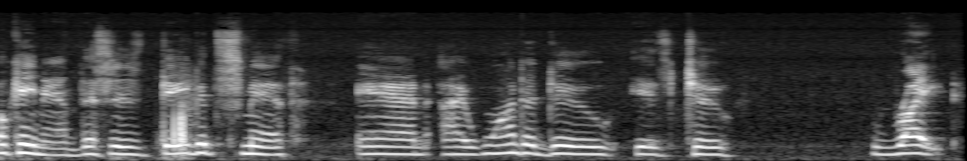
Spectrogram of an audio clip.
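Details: Adult man with aphasia about one year after onset, speech improved but still difficult; aphasia.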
